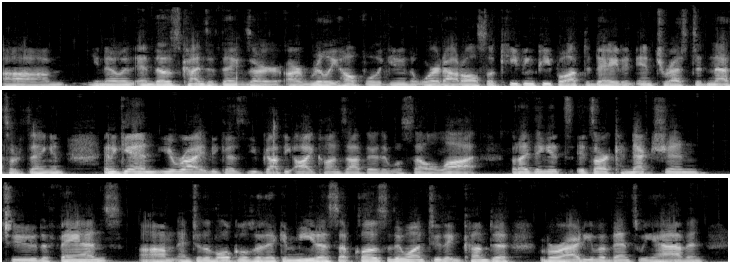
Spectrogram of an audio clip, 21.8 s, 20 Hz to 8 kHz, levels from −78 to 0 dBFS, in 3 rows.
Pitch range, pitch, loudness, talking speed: 110-130 Hz, 115 Hz, -20 LUFS, 235 wpm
